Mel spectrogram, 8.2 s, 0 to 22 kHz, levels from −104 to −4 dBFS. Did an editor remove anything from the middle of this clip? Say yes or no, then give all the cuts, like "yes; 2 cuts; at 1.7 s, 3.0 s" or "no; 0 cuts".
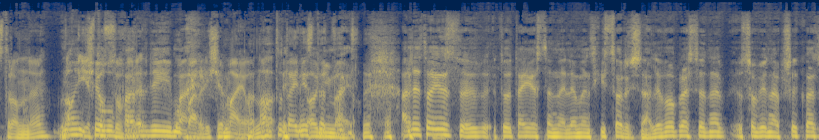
no; 0 cuts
